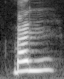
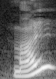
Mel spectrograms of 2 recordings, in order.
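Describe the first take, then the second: First: The word is short on one even pitch. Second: The word starts low, rises and is lengthened. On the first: "평성이나 거성으로 하면 그냥 한 번의 소리를 낼 수 있는데" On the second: "처음에 낮았다가 높아지려면 어쨌든 아무리 빨리 해도 말 하면서 약간은 길어지거든요"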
